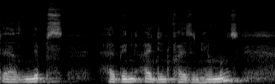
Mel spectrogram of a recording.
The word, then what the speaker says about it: SNPs: single php's dna differences single nucleotides polymorphism snps pronounced as nips have been identified in humans their number may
